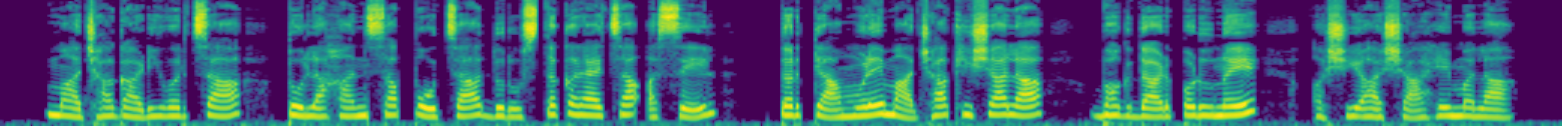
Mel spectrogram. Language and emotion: Marathi, fearful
